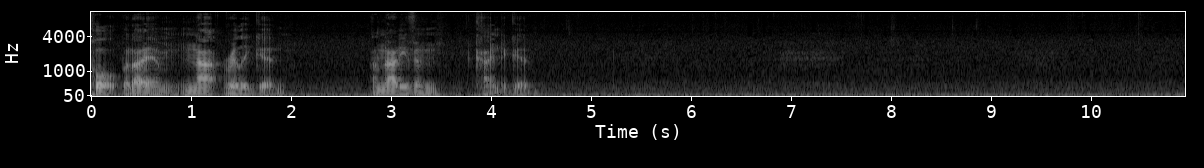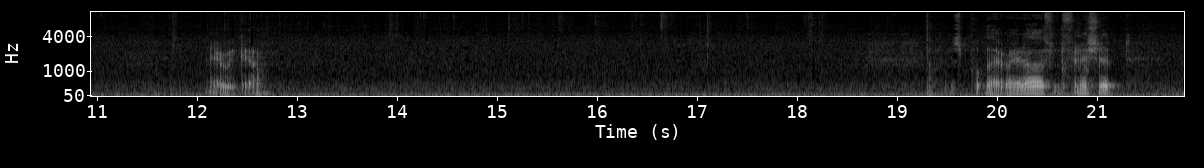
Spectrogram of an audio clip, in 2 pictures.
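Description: A knife slices softly through raw meat.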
